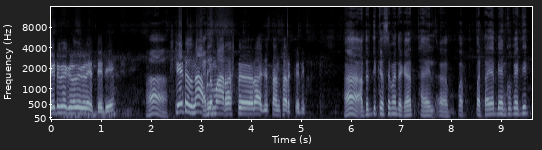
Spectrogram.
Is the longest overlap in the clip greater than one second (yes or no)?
no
